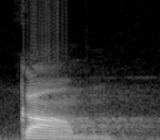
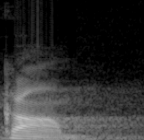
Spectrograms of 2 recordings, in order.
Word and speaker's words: calm: Calm. So L is not to be pronounced, it is silent. CAM, calm.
